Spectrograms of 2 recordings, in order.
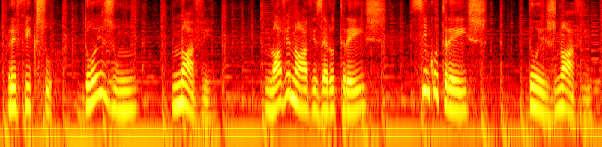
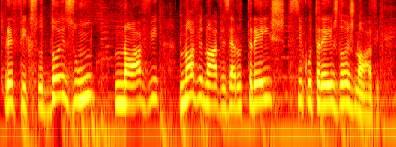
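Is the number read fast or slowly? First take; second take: slowly; fast. First: The number is read very slowly. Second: The number is read at a normal, faster pace.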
